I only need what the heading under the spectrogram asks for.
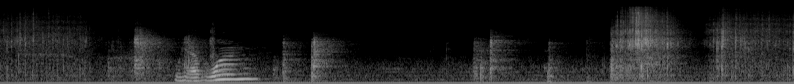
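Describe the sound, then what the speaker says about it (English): Tarot cards are shuffled by hand in repeated crisp riffling bursts. A voice speaks briefly among them over a steady low hum. "Let's get three shuffles for the collective."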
